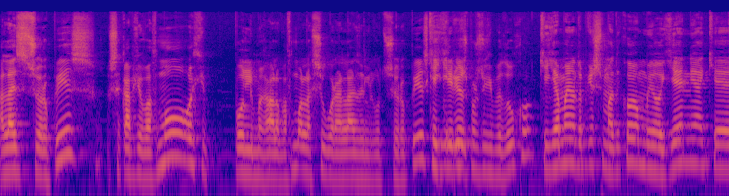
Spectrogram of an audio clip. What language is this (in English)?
Greek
